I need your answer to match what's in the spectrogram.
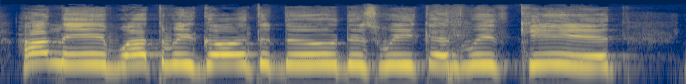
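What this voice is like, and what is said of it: Imitates another person's accented voice. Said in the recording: “goofy ass accent... It is a stupid accent... putting up with that fucking accent on a daily basis... just imagine hearing that”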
